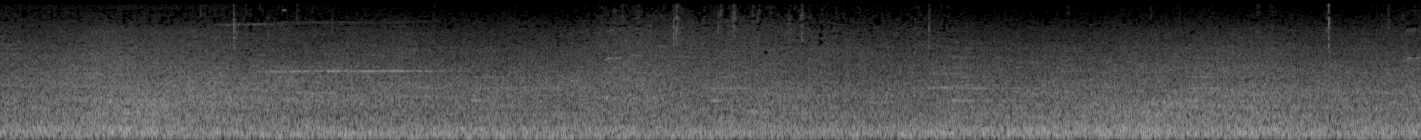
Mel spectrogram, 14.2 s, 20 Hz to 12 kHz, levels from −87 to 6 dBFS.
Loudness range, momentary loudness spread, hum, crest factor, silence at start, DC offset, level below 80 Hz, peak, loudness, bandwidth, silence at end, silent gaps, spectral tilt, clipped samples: 2 LU; 3 LU; none; 14 dB; 0 s; under 0.1%; -50 dBFS; -20 dBFS; -35 LUFS; 11.5 kHz; 0 s; none; -5.5 dB/octave; under 0.1%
